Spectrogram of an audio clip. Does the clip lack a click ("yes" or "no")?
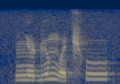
yes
